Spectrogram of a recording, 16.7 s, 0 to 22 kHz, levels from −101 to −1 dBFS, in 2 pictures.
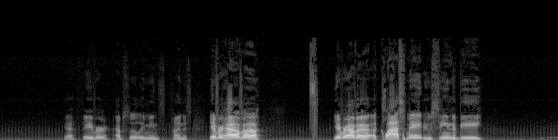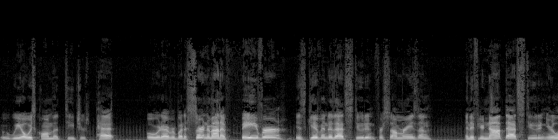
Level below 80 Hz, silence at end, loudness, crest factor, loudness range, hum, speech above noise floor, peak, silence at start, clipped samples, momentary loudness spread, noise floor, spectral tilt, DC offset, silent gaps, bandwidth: -64 dBFS; 0 s; -26 LUFS; 22 dB; 9 LU; none; 35 dB; -6 dBFS; 1 s; under 0.1%; 20 LU; -62 dBFS; -6 dB/octave; under 0.1%; none; 14.5 kHz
